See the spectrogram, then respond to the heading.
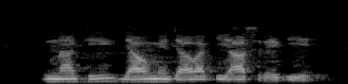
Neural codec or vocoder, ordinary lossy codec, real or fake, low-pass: none; MP3, 24 kbps; real; 7.2 kHz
